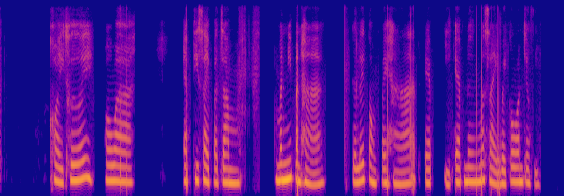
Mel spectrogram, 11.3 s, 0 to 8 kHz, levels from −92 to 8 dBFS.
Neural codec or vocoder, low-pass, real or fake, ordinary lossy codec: autoencoder, 48 kHz, 128 numbers a frame, DAC-VAE, trained on Japanese speech; 7.2 kHz; fake; none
